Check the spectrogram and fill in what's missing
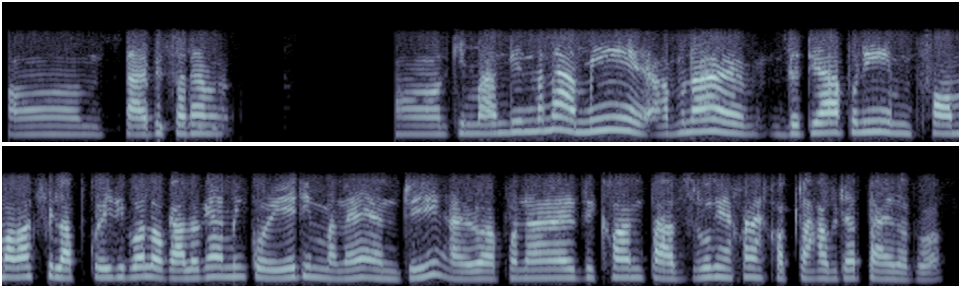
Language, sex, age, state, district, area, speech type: Assamese, male, 18-30, Assam, Jorhat, urban, conversation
